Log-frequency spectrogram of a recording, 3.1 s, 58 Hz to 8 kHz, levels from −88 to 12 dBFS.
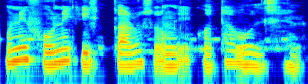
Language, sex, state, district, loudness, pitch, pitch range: Bengali, female, West Bengal, North 24 Parganas, -21 LUFS, 180 Hz, 165-205 Hz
